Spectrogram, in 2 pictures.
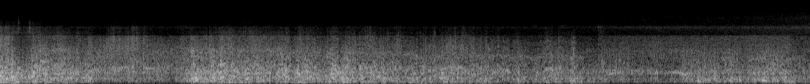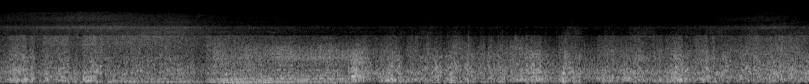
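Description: Wind rushing and buffeting over the microphone of a camera on a moving mountain bike, with a bus engine humming past about ten seconds in.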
